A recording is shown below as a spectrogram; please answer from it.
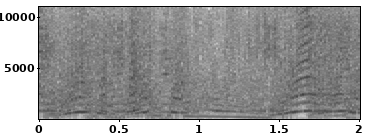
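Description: A voice, or voices, with long sliding rises and falls in pitch, cutting across the festival music for about a second and a half.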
